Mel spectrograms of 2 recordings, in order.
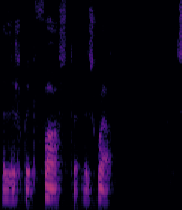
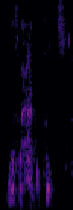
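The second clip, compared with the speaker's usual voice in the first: whispered laugh; 13 dB quieter than usual. Real, not acted. Amused aside whispered.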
